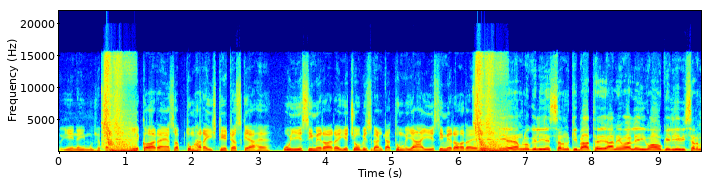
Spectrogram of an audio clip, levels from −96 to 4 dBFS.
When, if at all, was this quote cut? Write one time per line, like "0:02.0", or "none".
0:00.9
0:06.6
